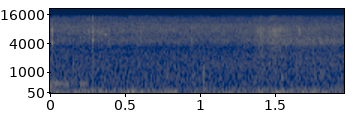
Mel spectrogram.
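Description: A campfire crackles and pops.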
